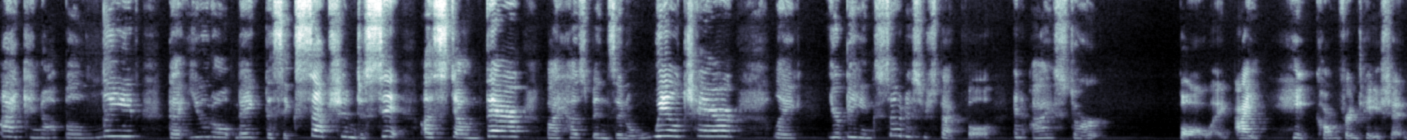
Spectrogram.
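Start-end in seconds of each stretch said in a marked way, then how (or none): 0.0-10.0 play-acted heated, indignant, scolding, accusing tirade. Retelling a customer's complaint at work: imitating a woman screaming. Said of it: "she's screaming at me".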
